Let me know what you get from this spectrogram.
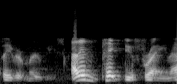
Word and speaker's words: Dufresne: Dufresne, okay. – Andy Dufresne.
